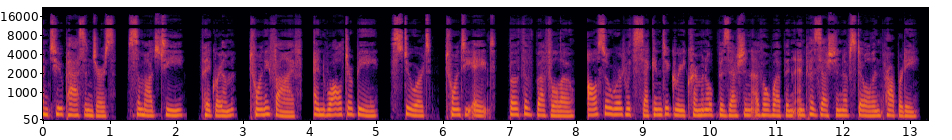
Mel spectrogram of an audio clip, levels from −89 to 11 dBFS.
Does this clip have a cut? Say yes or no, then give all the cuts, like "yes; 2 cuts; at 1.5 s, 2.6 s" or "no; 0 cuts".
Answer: yes; 1 cut; at 8.7 s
